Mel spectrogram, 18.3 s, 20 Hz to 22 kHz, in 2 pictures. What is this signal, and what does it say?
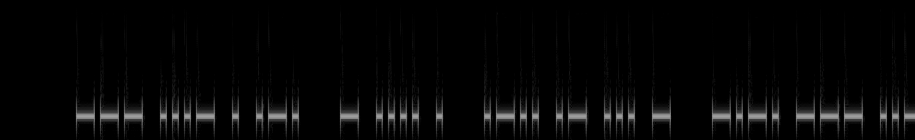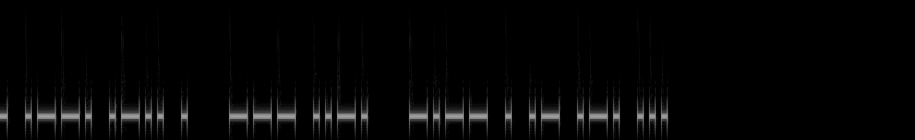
Morse code, heard as a keyed tone, about 21 wpm, 700 Hz. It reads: OVER THE LAST COUPLE OF YEARS
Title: Sets of 6 Words - 20wpm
